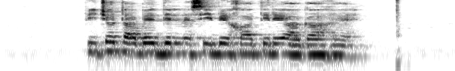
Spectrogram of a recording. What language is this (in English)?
Urdu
